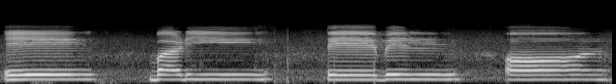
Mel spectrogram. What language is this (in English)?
Hindi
